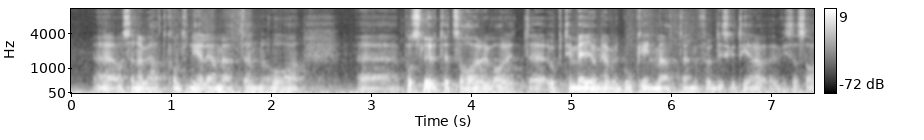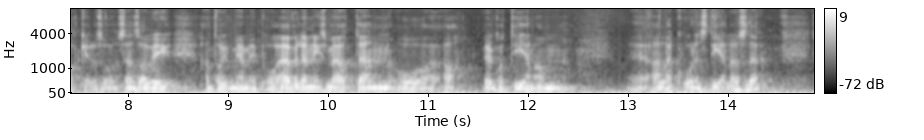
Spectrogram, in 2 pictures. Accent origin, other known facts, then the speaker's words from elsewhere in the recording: Nacka, Stockholm County, Sweden; Jag född och uppvuxen i Nacka och alltså utanför Stockholm precis då.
